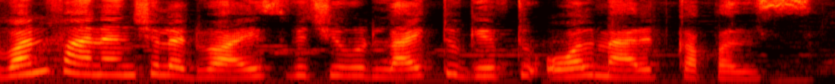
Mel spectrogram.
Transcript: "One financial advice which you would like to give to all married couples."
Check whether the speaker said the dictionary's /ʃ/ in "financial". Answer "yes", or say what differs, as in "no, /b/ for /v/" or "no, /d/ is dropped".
yes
